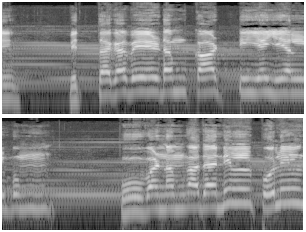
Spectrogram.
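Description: A voice singing a devotional hymn in Carnatic style, its pitch wavering and ornamented, over a steady drone. The singing breaks off briefly near the start and again past the middle, leaving only the drone.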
